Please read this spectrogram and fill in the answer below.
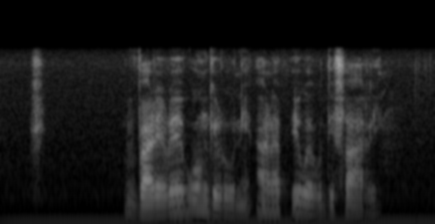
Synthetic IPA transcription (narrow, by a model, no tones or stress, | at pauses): b̪vaɺɛɺwɛβuoŋɡiɺoniʔa̰ɺaɸiwɛβud̪ifaːɾi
